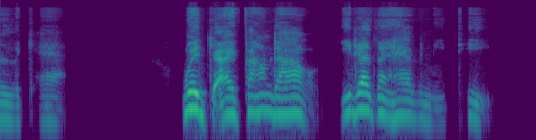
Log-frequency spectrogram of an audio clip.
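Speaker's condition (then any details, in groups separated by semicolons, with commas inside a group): Brain injury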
